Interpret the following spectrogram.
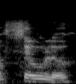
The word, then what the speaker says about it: Cthulhu: Actually, just the sea is silent. So, Thulu, but the name came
